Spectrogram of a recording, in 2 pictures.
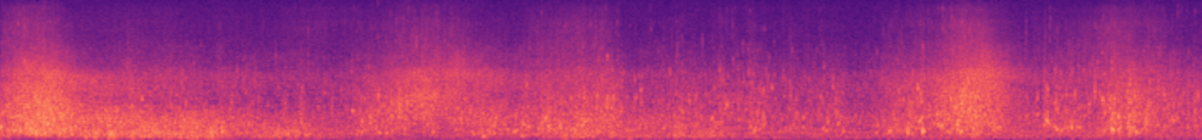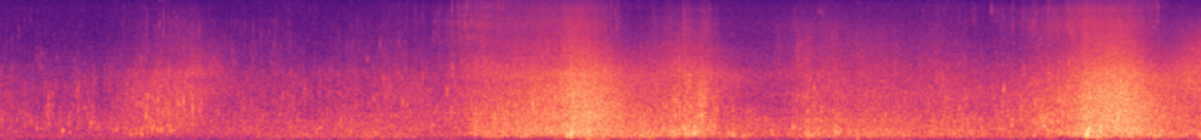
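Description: Sea waves washing in, the surf swelling and fading in a hiss every few seconds, with the two largest waves in the second half.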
